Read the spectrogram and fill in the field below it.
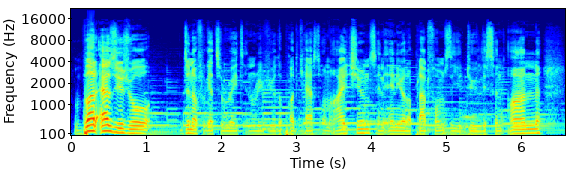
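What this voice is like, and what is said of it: Sick-sounding voice. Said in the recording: “I have been pretty sick, as you can probably tell from my voice.”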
